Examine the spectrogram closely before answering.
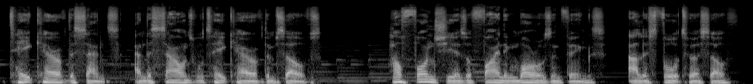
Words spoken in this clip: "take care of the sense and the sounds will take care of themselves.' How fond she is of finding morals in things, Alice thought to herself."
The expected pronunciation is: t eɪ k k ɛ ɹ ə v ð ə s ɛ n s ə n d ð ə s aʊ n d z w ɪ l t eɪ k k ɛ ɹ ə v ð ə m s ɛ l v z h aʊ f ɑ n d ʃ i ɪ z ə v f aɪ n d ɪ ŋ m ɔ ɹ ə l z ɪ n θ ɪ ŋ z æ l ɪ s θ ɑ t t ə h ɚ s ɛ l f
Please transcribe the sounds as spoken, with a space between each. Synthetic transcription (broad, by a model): t eɪ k k ɛ ɹ ə v ð ə s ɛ n s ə n ð ə s aʊ n d z w ɪ l t eɪ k k ɛ ɹ ə v ð ə m s ɛ l v z h aʊ f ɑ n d ʃ i ɪ z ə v f aɪ n d ɪ ŋ m ɔ ɹ ə l z ɪ n θ ɪ ŋ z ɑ l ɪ s θ ɑ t t ə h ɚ s ɛ l f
